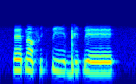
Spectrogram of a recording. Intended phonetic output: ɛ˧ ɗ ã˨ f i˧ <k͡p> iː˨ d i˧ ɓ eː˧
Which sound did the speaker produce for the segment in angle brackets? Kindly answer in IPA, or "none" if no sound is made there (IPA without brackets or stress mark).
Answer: k͡p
